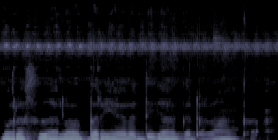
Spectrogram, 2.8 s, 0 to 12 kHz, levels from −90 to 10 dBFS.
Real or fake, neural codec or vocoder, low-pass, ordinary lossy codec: real; none; none; none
